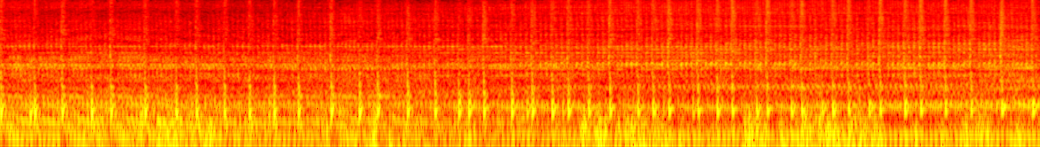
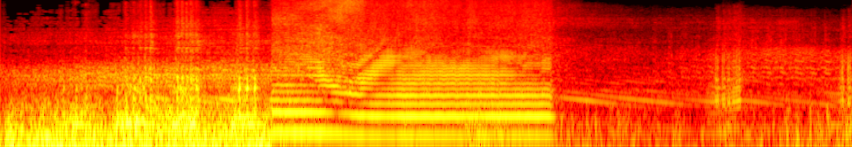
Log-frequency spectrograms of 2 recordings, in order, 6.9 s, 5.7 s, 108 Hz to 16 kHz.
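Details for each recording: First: 1979 (possibly 1980) Suzuki RM125 two-stroke dirt bike, barn find unused for about 15 years, roughly 155 psi compression; crisp, rapid even popping idle after warm-up on first ride, clutch working, still clearing out; normal idle, fuel leak noticed afterwards. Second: Suzuki RM125 two-stroke dirt bike, barn find unused for about 15 years, on its first ride: revs hang, then fall off unevenly and sputter, as if running lean, though fuel is reaching it; cause unclear.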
